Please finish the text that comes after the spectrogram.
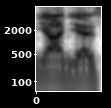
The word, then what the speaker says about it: Yanez: I've been saying Yanez, though, ever since I'm like, I'm going to say it right.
